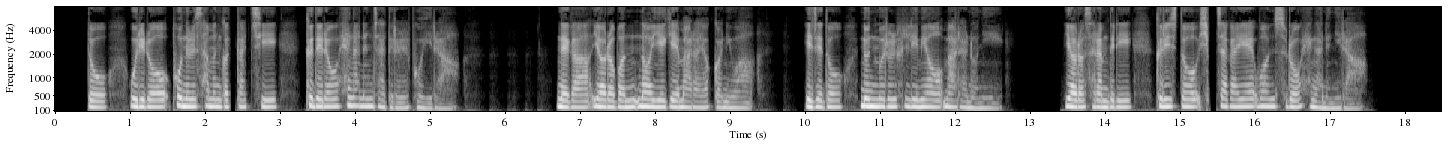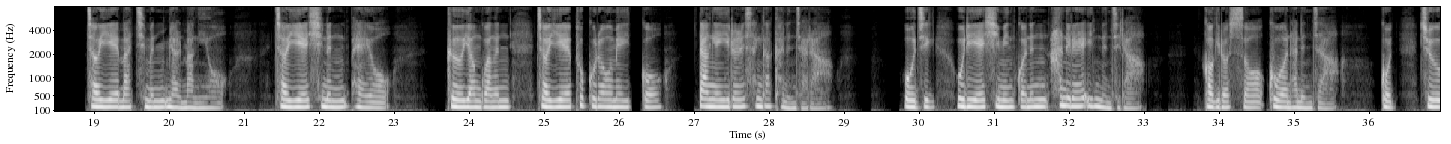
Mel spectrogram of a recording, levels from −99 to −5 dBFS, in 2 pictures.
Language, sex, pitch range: Korean, female, 170-195 Hz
